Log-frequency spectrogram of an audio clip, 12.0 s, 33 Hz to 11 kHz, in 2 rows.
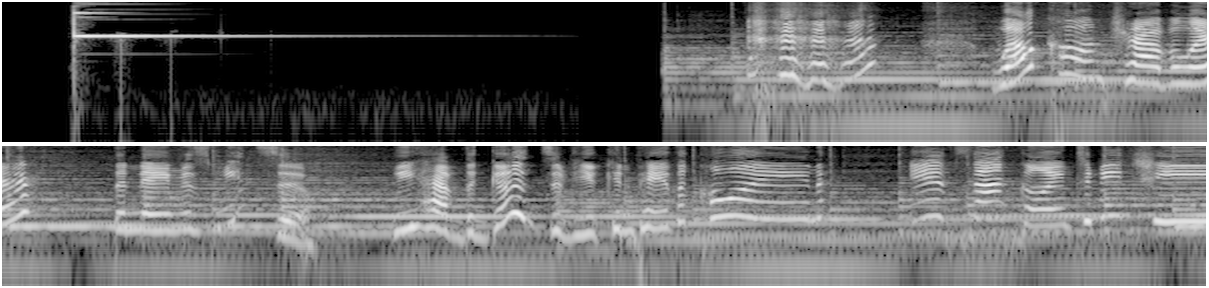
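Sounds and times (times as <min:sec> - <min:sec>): bell-like chime ding: 0:00.4 - 0:02.8.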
